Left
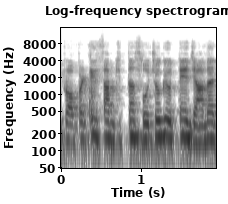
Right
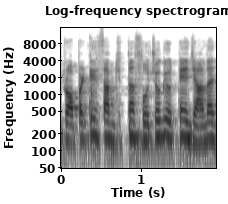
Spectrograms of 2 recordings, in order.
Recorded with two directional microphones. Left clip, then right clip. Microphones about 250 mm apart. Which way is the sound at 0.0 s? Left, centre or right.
Right.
